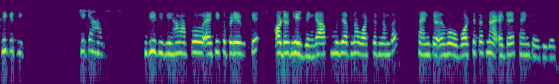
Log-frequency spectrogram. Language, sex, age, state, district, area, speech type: Urdu, female, 18-30, Uttar Pradesh, Rampur, urban, conversation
